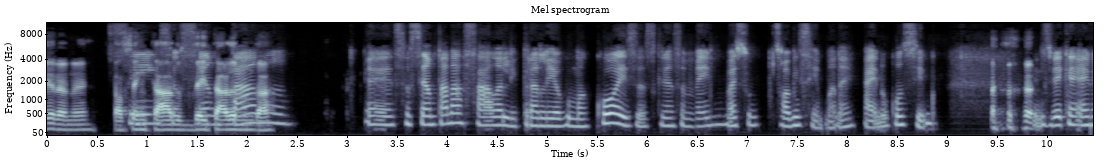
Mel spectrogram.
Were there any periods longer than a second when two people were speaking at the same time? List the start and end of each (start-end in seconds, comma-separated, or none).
0.6-2.3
